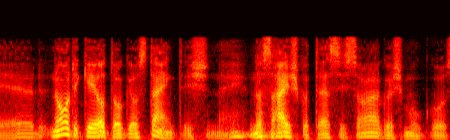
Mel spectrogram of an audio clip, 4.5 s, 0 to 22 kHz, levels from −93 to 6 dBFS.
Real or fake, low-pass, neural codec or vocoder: fake; 7.2 kHz; codec, 16 kHz, 0.4 kbps, LongCat-Audio-Codec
